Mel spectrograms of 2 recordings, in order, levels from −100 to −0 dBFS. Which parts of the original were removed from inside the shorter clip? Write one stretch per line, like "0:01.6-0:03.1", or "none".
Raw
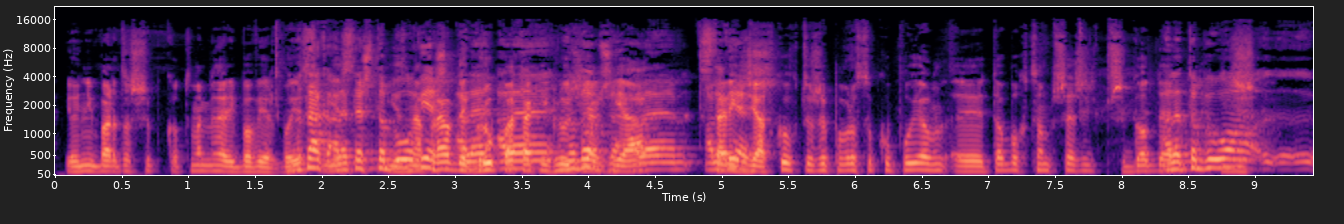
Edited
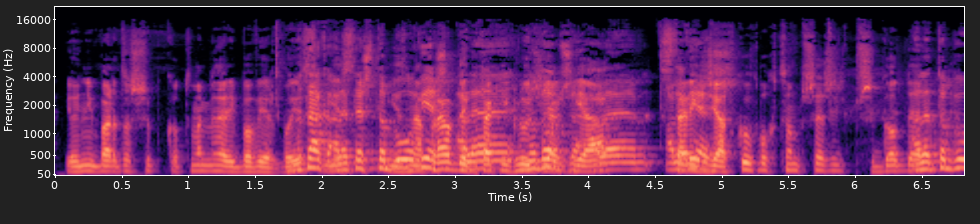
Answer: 0:03.2-0:03.5
0:05.6-0:07.2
